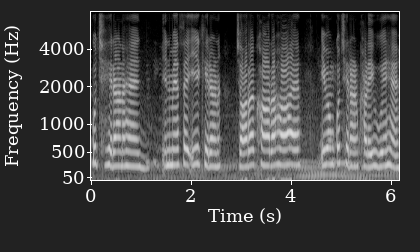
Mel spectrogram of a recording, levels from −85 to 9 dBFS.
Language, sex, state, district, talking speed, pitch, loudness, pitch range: Hindi, female, Chhattisgarh, Jashpur, 165 wpm, 265 Hz, -12 LUFS, 245-280 Hz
